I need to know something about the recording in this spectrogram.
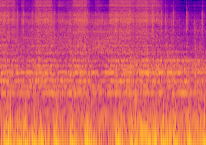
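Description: Live band playing an instrumental passage, with a fast, steady drum beat under bass and keyboard.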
